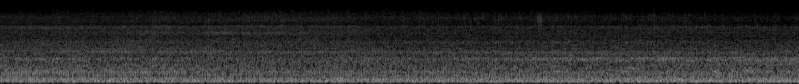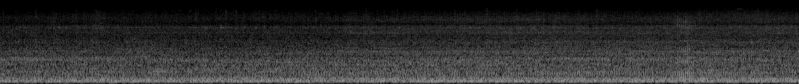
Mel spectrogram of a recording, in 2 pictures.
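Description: A line of antique cars driving slowly past one after another, their engines running steadily at low speed; it grows a little louder near the end as two 1920s-era cars pass close.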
